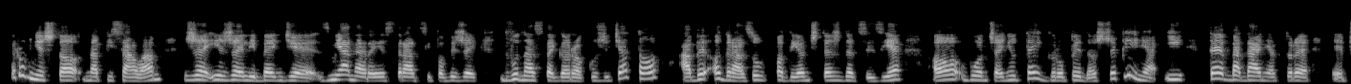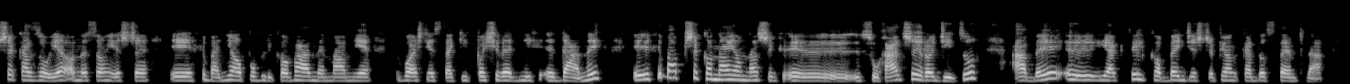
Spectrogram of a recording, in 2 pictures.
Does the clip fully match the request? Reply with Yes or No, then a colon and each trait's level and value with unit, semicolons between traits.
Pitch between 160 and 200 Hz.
Yes: high, 190 Hz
